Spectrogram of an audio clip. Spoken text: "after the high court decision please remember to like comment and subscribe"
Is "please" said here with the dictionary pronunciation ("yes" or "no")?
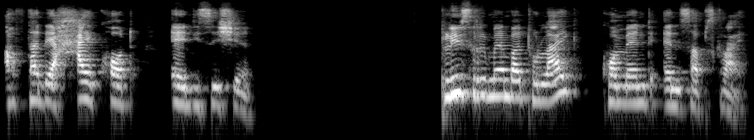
no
